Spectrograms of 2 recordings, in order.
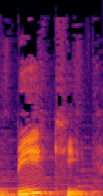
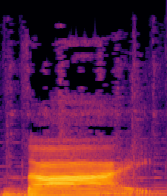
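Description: First: It is read as Portuguese spelling would suggest. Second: It is pronounced the way English speakers say it. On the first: "se no português a gente lê bike" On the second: "a gente já sabe que a pronúncia de bike é bike"

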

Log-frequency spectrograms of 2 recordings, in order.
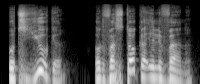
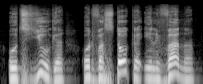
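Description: No difference in how they are said.

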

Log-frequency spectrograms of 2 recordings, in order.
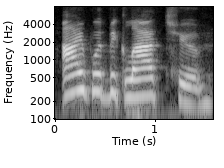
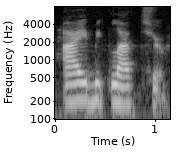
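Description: First: The words 'I would' are said in full. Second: The words 'I would' are contracted to 'I'd'.

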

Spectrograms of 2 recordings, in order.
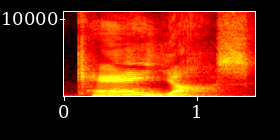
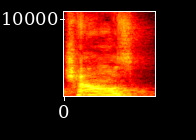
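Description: First: It is said as two syllables, starting with k. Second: It is said as one syllable, rhyming with cows. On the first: The speaker calls it right. "It's actually chaos" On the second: The speaker calls it wrong. "It's like saying chow and then making it plural"

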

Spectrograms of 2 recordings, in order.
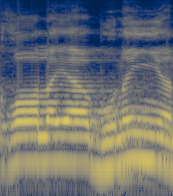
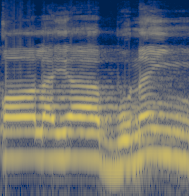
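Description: First: The last word ends with a full 'yya' syllable. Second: The last word is cut short, ending in 'i'. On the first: The speaker calls it wrong. "এটা কলা ইয়া বুনাইয়া না" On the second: The speaker calls it right. "ওয়াকফা করতে হলে কলা ইয়া বুনাই এভাবে ওয়াকফা করতে হবে"

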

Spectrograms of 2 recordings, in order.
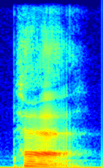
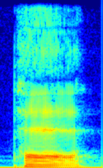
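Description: First: The vowel has a much lower tongue position. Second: The vowel has a higher tongue position. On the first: This is the newer southeastern British pronunciation. "with a much lower tongue position on the vowel" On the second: This is the older pronunciation. "many speakers of southeastern British English today don't say"

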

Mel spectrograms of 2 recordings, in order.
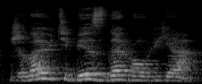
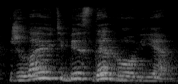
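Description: The two takes are said the same way.

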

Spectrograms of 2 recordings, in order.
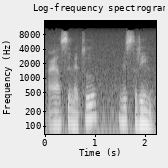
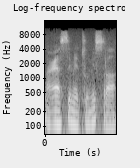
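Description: First: The last word ends with an -in sound. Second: The last word ends with a plain -a sound. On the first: The word is treated as a fully declinable noun. "Şimdilik ben bunu munsarif olarak kullanıyorum" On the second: The word is treated as a diptote noun. "Gayrimunsarif diyelim"

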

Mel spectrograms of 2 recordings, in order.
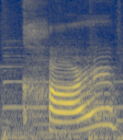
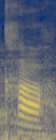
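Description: First: The final R sound is pronounced. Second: The final R sound is dropped.

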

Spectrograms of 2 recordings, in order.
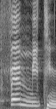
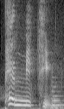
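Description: First: The first word begins with an f sound. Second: The first word begins with a p sound. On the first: "fan meeting 的话" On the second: "变成pen meeting"

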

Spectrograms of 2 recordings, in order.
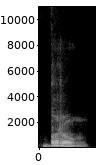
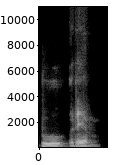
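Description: First: The word is said as one syllable. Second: The word is split into two syllables. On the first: This is the original Sanskrit form. "in Sanskrit it's originally one syllable, brum, with a syllabic r there" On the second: This is how Chinese and Korean speakers adapted it. "they make it bu rim"

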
